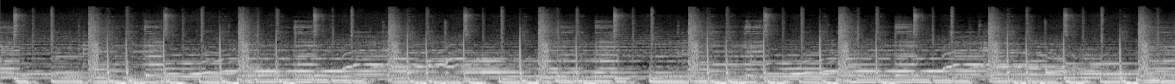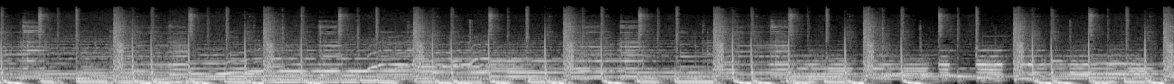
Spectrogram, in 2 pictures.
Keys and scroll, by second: 22.5 Return.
